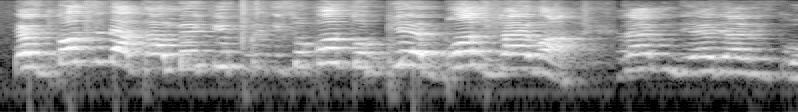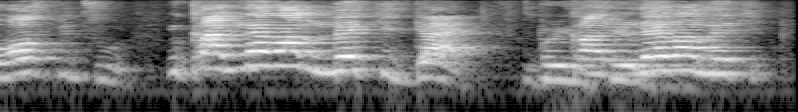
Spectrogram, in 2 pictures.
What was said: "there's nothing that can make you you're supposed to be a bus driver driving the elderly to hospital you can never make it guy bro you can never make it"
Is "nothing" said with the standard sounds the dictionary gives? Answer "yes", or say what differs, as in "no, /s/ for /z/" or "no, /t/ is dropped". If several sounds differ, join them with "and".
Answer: no, /t/ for /θ/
